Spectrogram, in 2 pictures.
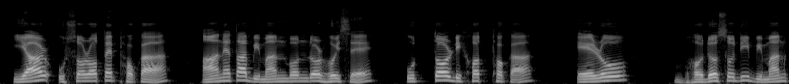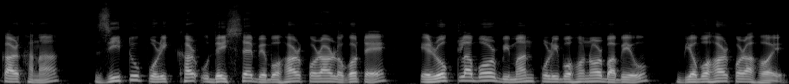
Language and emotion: Assamese, neutral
